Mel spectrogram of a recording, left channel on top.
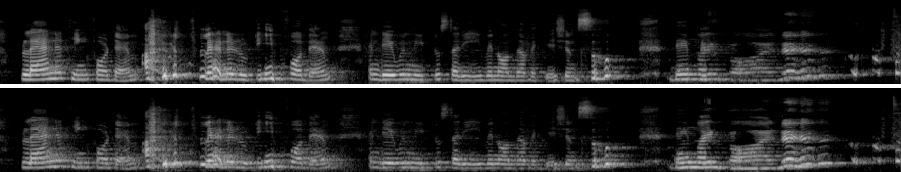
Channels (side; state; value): both; normal; correlation 0.62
